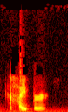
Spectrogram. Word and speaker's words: Kuiper: My last name is spelled K-U-I-P-E-R. It's Ed Kuiper, K-U-I-P-E-R, in Amazon.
